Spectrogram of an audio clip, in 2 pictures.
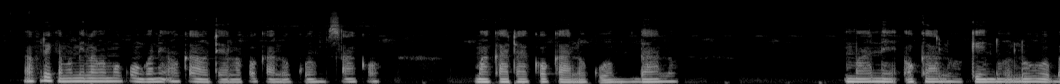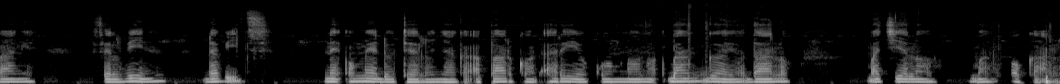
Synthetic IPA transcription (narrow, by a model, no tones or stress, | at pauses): a̰fɾɪkamamɪlamamɔkwoŋɡɔnɛɔkaɔtɛlɔkɔkalɔkwomsakʰɔ | makatakɔkalɔkwomd̪alɔ | manɛʔɔkalɔkendolʊwobaŋɛ | sɛlvin | davḭd | nɛʔɔmɛdotɛlɔɲaka̰ʔa̰parkɔda̰ɾɪjɔkwomnɔnɔbaŋɡɔjɔ̰d̪alɔ | mʔa̰t͡ʃjɛlɔ | maɔka̰lɔ̰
